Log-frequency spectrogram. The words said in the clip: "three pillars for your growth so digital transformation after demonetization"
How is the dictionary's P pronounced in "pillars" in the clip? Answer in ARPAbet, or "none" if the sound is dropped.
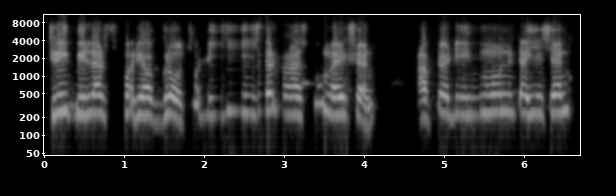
B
